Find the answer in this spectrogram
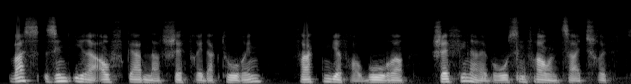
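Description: A man's fairly low voice with lively intonation at a moderate pace, dry with no echo over a quiet background. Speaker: film narrator, interviewer. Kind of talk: 1965 documentary film narration. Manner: formal, clear, even-paced. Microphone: old recording.

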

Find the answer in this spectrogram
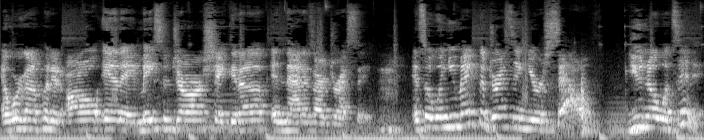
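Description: Over faint background music, a woman speaks at a fairly quick pace with hardly any pauses and ordinary pitch variation. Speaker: cooking show host. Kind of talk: tutorial. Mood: warm, upbeat. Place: studio.

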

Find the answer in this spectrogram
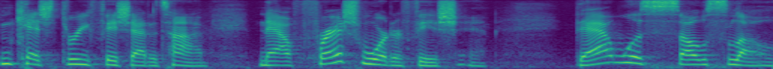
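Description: A woman with an American accent speaks at a medium pitch and a fairly slow pace, with lively intonation and very even loudness. The background is quiet. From South Florida. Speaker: stand-up comedian. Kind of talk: casual chat. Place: studio. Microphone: studio mic.

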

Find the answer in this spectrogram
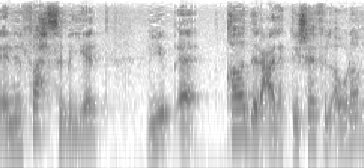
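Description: A man's dark, mellow, somewhat breathy voice in an Egyptian accent at a fairly quick pace. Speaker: cancer surgeon. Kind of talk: health education talk. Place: office.

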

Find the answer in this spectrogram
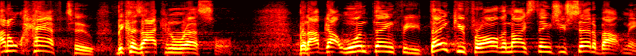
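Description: Speaking fairly quickly in a high voice, a man with an American accent shows ordinary pitch variation. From Wyoming County, West Virginia; West Virginia. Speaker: professional wrestler. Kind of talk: wrestling promo. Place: studio. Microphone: handheld.

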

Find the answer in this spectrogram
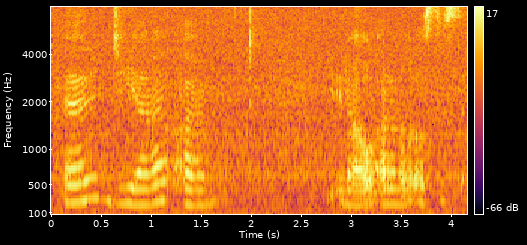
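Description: Fairly quick speech from a woman over noticeable background noise. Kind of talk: casual vlog chat. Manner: congested, blocked-nose voice after surgery. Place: home room. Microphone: webcam.

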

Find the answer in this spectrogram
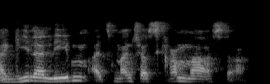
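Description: Man at a fairly slow pace, ordinary pitch variation. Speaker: guest. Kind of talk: discussion contribution. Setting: video call. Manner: talkative, jokey. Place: home room. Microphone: earbuds.

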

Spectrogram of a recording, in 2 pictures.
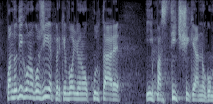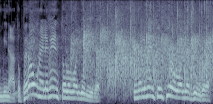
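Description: Crowd noise sits behind a man who talks very fast in a high pitch, his pitch swinging very widely while his loudness stays very even. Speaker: journalist and radio director; journalist, radio director. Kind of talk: talk show discussion. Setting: studio. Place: studio. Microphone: lapel.

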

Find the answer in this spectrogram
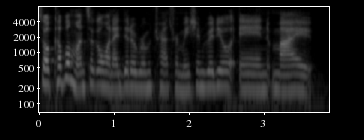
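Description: Faint music plays in the background. Over it, a woman speaks at a moderate pace. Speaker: vlogger. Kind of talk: casual vlog chat. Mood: chatty, animated. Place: home room. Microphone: webcam.

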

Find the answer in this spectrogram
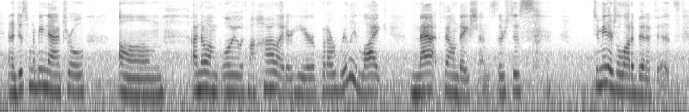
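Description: Moderate, fairly even speech from a woman, dry with no echo, over noticeable background noise. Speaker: vlogger. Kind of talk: casual vlog chat. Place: car. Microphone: phone near.

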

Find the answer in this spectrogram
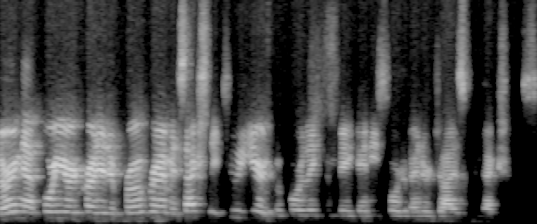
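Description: The background is quiet as a man speaks at a fairly quick pace. His pitch varies in an ordinary way. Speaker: presenter. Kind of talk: safety demonstration presentation. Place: open country.

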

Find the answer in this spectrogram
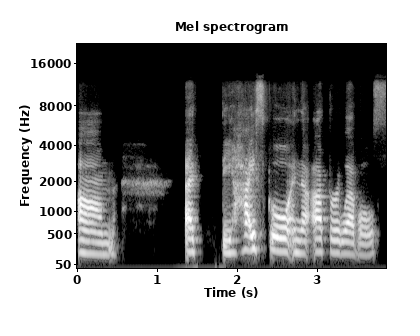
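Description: The speech moves at a fairly slow pace. The background is quiet. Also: woman. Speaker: school board member. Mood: concerned, earnest. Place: home room. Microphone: video call.

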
